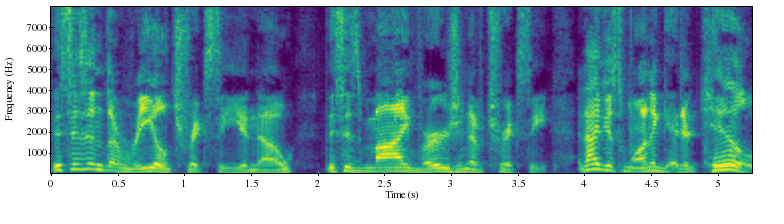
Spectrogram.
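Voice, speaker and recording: Putting on a character voice, a man speaks at a fairly high pitch with very wide pitch swings and hardly any pauses. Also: moderate pace, very clean recording, silent background. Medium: read story.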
